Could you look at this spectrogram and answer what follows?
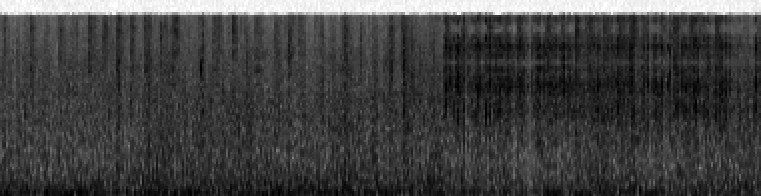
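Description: Light aircraft's engine and propeller running loud and close, a steady low drone under rushing wind noise. A harsher high hiss joins about three seconds in.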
